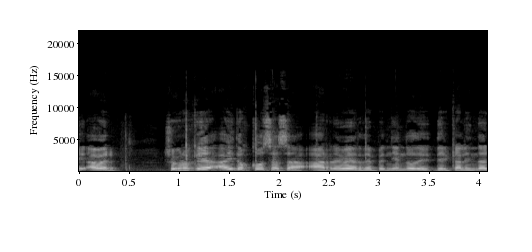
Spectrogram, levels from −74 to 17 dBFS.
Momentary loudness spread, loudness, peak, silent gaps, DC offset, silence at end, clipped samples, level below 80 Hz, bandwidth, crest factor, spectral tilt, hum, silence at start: 6 LU; -17 LUFS; -4 dBFS; none; under 0.1%; 0 s; under 0.1%; -56 dBFS; 10.5 kHz; 12 dB; -4 dB/octave; none; 0 s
